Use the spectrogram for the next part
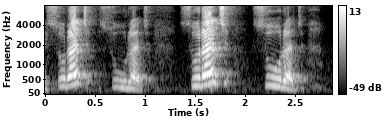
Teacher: ऊ की मात्रा को हम लंबा खींच रहे हैं, बड़े ऊ की मात्रा को।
